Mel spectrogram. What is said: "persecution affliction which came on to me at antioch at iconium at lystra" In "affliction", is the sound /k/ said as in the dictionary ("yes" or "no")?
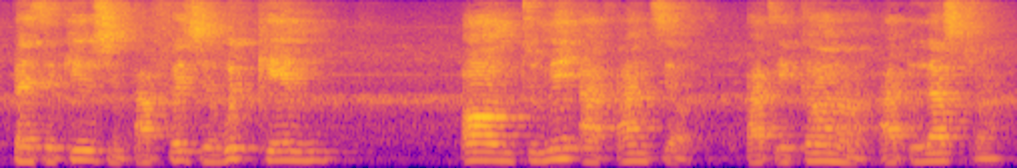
no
